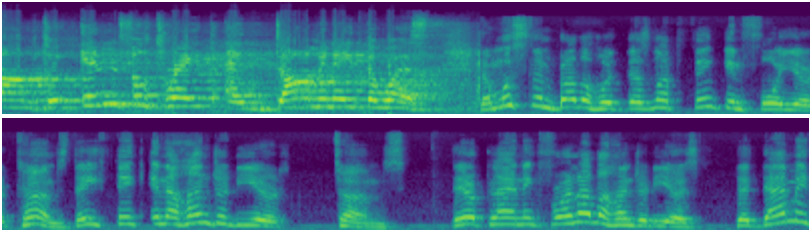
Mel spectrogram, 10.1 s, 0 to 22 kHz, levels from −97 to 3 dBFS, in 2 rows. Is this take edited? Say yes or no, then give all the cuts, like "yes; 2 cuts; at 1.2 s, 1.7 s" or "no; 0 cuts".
yes; 1 cut; at 2.8 s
